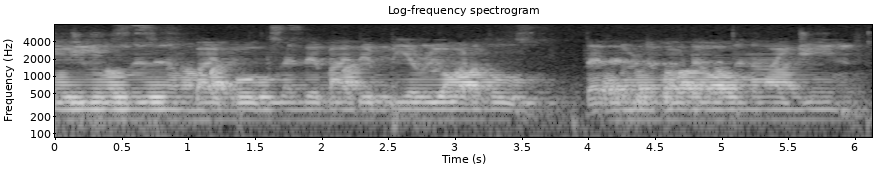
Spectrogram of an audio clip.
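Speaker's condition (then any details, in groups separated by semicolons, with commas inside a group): Laryngectomy; voice tires easily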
